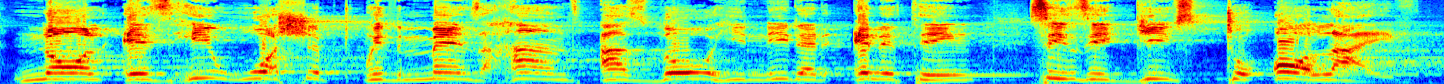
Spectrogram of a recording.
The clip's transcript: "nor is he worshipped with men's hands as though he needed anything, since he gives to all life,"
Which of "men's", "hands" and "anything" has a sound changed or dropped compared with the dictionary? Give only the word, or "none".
none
